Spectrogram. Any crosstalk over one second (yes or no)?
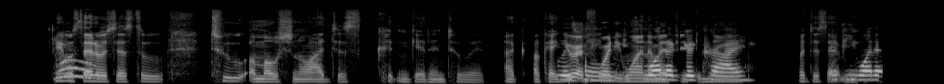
yes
